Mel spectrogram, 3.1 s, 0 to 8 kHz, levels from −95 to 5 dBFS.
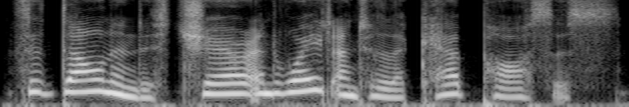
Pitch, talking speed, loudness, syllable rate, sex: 245 Hz, 210 wpm, -15 LUFS, 4.3 syllables/s, female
